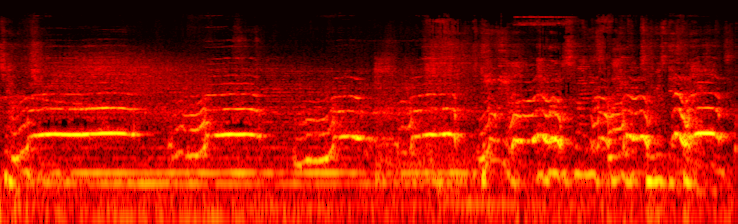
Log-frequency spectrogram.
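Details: Poodle howling: long sustained wavering howls repeated in phrases, with a steady low drone and faint background noise underneath throughout.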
